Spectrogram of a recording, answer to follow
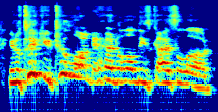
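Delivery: high-pitched playful jab; amused teasing. Acted. Luffy teasing, teller laughing.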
